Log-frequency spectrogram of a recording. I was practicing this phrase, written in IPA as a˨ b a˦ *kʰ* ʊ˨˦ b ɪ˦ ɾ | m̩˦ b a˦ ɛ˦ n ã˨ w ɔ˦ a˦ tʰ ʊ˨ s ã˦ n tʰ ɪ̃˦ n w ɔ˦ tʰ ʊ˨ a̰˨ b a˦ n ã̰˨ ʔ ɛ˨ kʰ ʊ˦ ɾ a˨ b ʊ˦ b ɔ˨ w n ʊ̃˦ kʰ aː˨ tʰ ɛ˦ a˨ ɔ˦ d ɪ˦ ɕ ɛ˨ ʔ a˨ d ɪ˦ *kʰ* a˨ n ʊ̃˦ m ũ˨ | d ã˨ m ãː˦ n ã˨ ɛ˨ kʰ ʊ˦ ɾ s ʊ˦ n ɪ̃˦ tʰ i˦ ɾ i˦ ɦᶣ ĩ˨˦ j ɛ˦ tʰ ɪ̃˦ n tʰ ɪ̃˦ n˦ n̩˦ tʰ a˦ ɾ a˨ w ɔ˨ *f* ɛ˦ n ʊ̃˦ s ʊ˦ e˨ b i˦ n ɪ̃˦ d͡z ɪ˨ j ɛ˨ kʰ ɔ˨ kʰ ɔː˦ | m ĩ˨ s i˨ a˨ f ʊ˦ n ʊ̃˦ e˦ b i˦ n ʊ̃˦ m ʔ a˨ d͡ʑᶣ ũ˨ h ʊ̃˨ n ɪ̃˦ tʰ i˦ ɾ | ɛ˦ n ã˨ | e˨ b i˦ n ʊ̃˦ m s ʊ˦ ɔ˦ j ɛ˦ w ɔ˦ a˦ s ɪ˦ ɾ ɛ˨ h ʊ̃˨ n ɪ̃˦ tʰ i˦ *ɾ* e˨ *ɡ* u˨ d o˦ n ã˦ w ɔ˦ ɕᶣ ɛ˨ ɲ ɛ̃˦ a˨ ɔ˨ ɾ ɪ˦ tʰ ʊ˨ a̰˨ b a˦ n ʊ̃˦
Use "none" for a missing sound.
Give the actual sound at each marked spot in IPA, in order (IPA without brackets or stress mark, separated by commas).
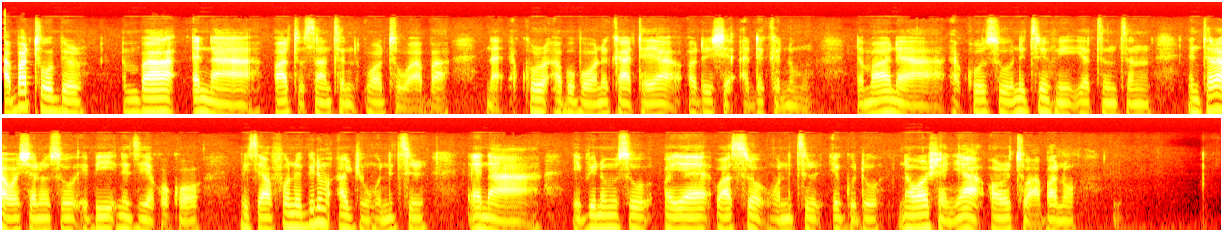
tʰ, kʰ, ɕ, ɾ, ɡ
